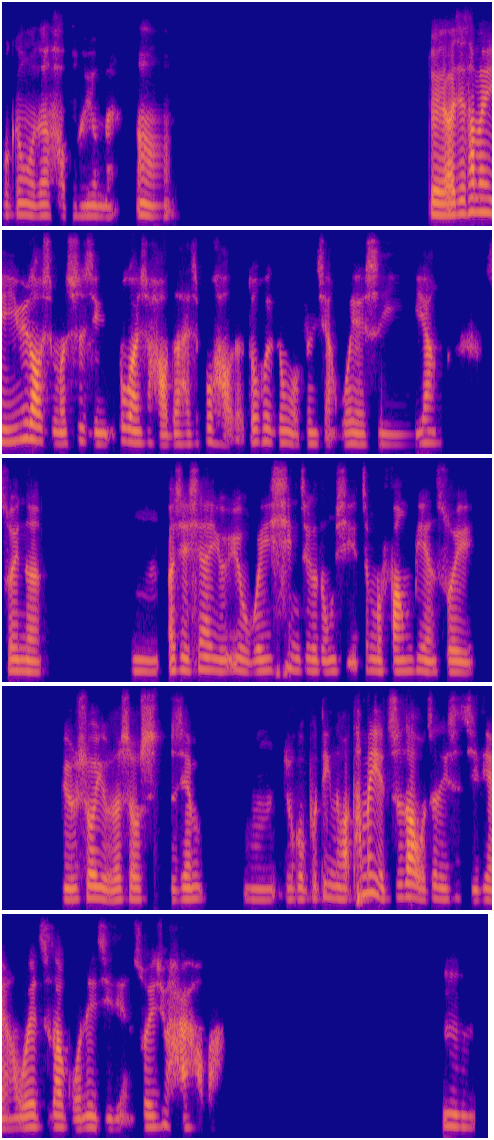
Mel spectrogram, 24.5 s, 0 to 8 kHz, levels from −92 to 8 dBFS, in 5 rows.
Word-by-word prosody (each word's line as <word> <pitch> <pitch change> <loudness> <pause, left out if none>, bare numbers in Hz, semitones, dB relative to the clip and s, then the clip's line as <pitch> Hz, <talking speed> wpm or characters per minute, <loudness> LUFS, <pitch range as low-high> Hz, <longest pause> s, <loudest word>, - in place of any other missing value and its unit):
我 150 - -10
跟 155 +1 -4
我 145 - -3
的 150 +1 -1
好 140 -1 -6
朋 140 +1 -10
友 140 - -4
们， 130 -1 -6 0.2
嗯。 145 -3 -2 2.5
对， 160 -1 +6
而 - - +10
且 170 - +2
他 195 +3 +6
们 190 -2 +4
一 170 - -5
遇 210 +2 0
到 195 -2 +10
什 150 - -5
么 145 - +1
事 180 +3 -3
情， 285 - -5
不 180 - -4
管 165 -2 +7
是 155 - -7
好 - - +3
的 140 - 0
还 140 - -2
是 150 - -14
不 175 - -2
好 - - +1
的， - - -9
都 165 - -3
会 175 0 -3
跟 160 -1 -5
我 - - -5
分 145 -1 -8
享， - - -4
我 145 +1 -3
也 140 -1 -1
是 135 0 -4
一 130 0 -16
样。 155 0 -1 0.4
所 - - -1
以 - - +2
呢， 145 -2 +1 0.9
嗯， 150 -1 -6
而 150 - +6
且 165 -1 0
现 155 +4 -1
在 170 - +2
又 150 -2 -3
有 155 - -2
微 150 +3 -2
信 160 +3 -2
这 155 - -6
个 150 - -1
东 145 +1 -5
西 265 - -7
这 160 - -9
么 145 -1 -2
方 150 +1 +3
便， 150 -3 -2
所 145 0 -2
以， 135 -1 -2 0.7
比 145 - -1
如 145 - +2
说 160 +2 +3
有 150 -2 0
的 145 +1 +1
时 - - 0
候 150 - +2
时 145 - +2 0.2
间， 150 0 +1 0.5
嗯， 140 -1 -10
如 145 - -8
果 150 -1 -4
不 - - -5
定 175 -2 -5
的 155 - -2
话 150 - +4
他 - - +1
们 240 +2 +6
也 155 -10 +3
知 175 +3 -5
道 175 -1 +10
我 - - -2
这 165 - -5
里 150 - -3
是 155 +3 -11
几 140 -3 -8
点 140 0 -1
啊， - - -4
我 150 - +2
也 - - +2
知 150 - -12
道 155 -1 +4
国 135 -2 -6
内 150 0 -2
几 265 - -10
点， 275 0 -13
所 155 -10 -2
以 - - -4
就 - - -4
还 - - +5
好 - - 0
吧。 - - -6 2.2
嗯。 155 -2 -5
150 Hz, 260 characters per minute, -25 LUFS, 145-165 Hz, 2.5 s, 而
